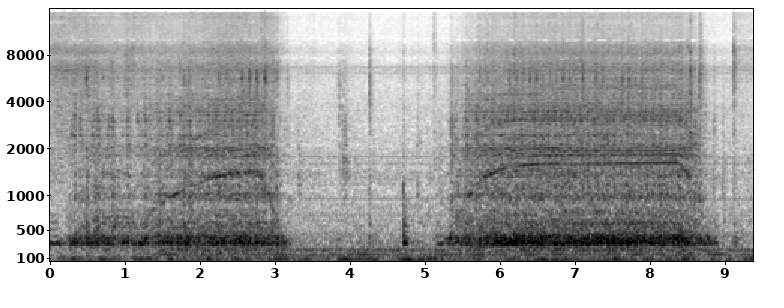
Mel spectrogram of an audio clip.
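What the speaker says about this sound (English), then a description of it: "Raise up and make sure it's stitching properly." A sewing machine stitches a dress in two long continuous runs with a brief pause between them, the motor's steady hum loud and close.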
